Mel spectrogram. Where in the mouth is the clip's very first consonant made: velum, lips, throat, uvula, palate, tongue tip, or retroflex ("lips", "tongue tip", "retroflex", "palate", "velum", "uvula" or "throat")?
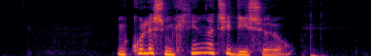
lips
